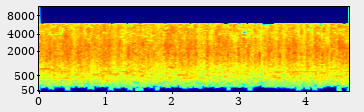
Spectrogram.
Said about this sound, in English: Clap your hands and praise Him again for me.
